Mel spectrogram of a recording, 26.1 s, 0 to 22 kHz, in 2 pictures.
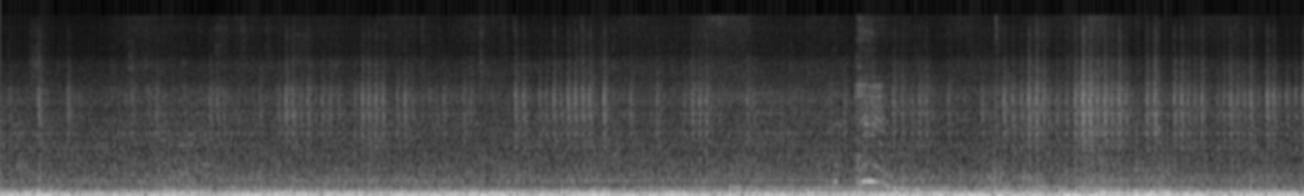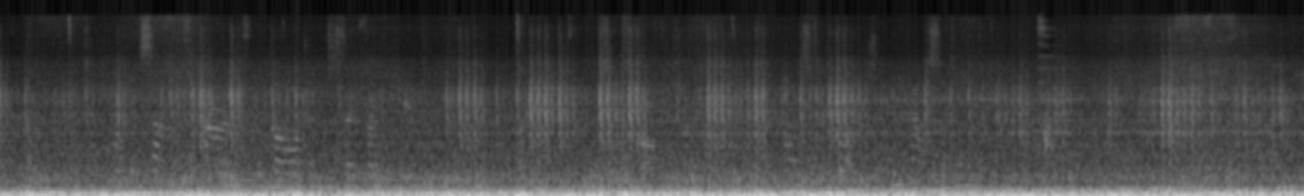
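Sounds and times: bus engine and road rumble: 0.0s - 26.0s.

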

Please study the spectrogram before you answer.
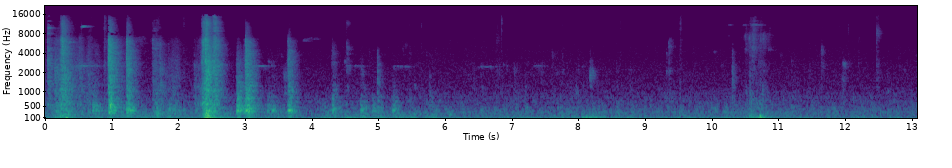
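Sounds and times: door opening and shutting: 0.0s - 5.6s.

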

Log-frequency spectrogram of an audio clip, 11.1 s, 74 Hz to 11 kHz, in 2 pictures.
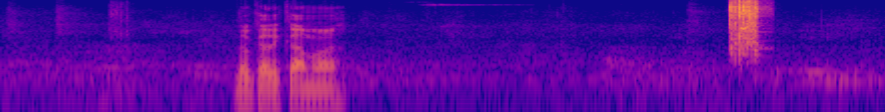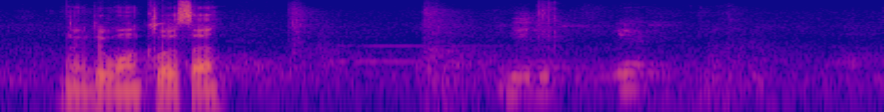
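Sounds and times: camera shutter click: 4.6s - 4.8s.

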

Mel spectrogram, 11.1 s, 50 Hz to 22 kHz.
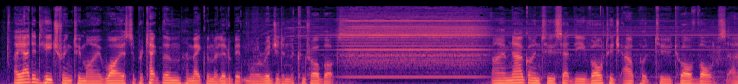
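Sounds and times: heat gun fan humming: 3.8s - 11.0s.

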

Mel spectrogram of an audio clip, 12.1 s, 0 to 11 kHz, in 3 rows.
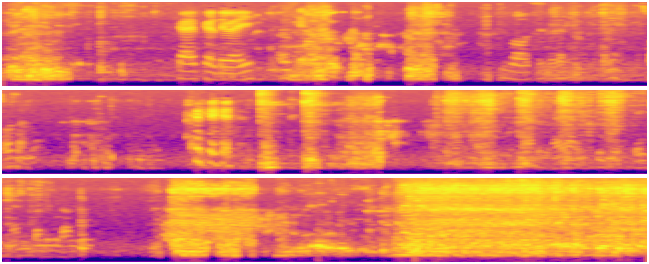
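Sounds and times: man making wordless vocal noises: 3.1s - 4.3s.

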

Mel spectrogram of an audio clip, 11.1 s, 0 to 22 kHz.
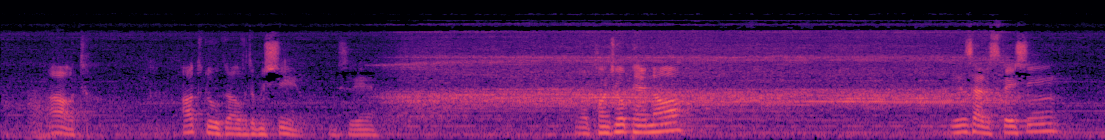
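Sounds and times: factory machinery hiss and hum: 0.0s - 11.0s.

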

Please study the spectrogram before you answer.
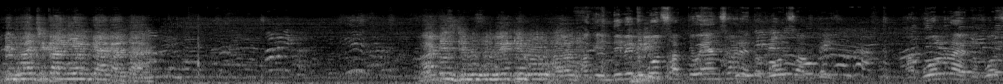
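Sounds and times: children's voices: 1.2s - 4.4s, 6.0s - 10.0s.

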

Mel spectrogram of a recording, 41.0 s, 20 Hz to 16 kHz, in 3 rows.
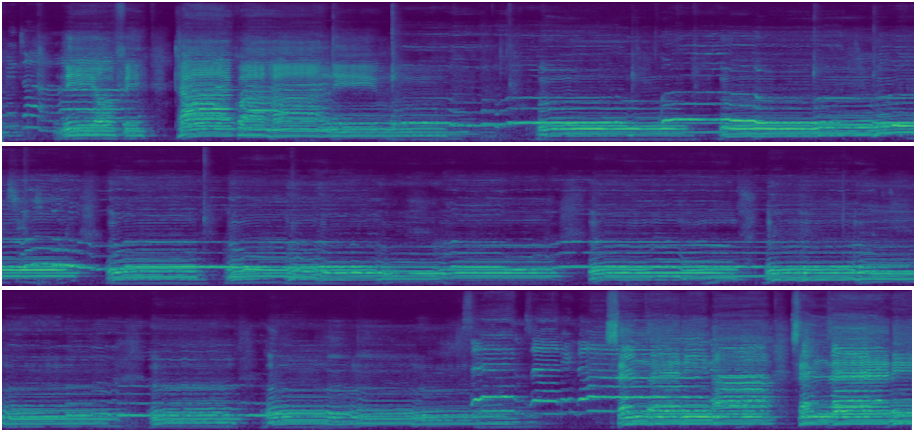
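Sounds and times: voices singing in close harmony: 0.7s - 41.0s.

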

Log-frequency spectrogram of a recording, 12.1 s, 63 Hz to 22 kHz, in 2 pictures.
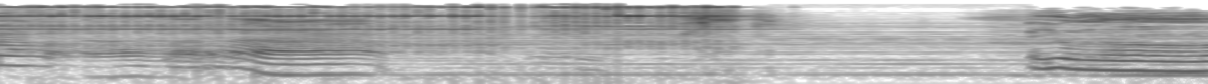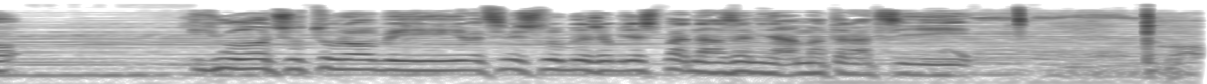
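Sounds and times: alarm clock bells ringing: 0.0s - 4.3s.

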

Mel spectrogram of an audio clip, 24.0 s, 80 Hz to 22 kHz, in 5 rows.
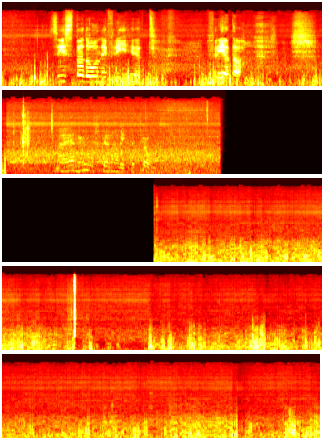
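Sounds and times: low outdoor rumble: 11.9s - 23.9s
golf club striking ball: 15.4s - 15.8s.

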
